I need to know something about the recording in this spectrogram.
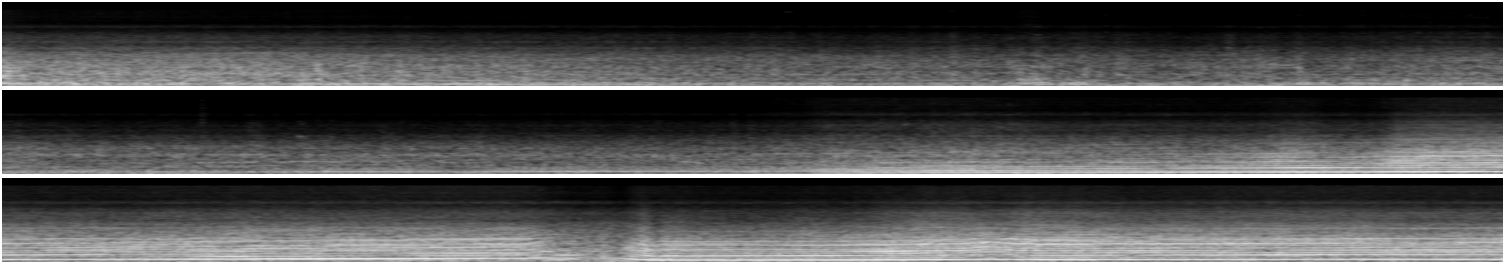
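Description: A car engine hums and revs up through the gears, rising in pitch as it speeds up.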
